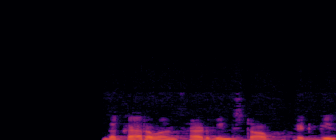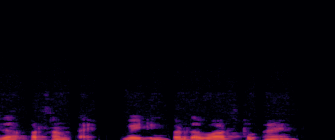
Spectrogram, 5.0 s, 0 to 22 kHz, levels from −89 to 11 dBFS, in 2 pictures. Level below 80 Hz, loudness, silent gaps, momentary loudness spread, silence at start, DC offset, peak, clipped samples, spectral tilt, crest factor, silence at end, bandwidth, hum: -72 dBFS; -35 LUFS; 3.32-3.38 s; 9 LU; 0.75 s; under 0.1%; -14 dBFS; under 0.1%; -8.5 dB/octave; 20 dB; 0.3 s; 7.8 kHz; none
